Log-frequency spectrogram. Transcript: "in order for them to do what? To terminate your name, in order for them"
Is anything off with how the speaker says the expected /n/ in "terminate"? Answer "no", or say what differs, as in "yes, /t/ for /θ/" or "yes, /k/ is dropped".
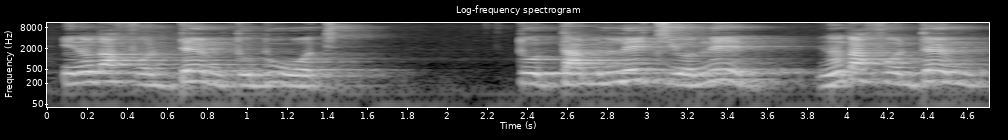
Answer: yes, /l/ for /n/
